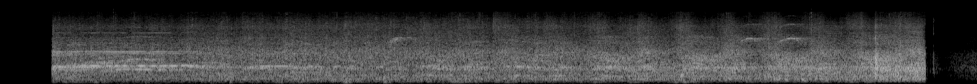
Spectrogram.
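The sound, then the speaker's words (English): A large, rowdy crowd at a political debate shouts and yells continuously, a dense roar of many voices at a steady high level with occasional louder whoops and whistles, no single speaker standing out. “But do we have a clip of the crowd from the debate?”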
